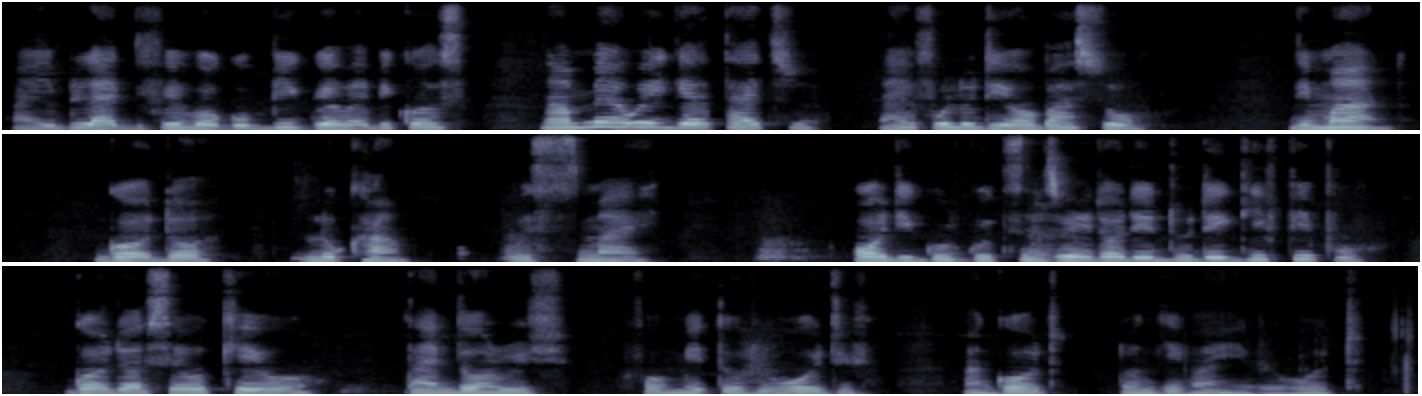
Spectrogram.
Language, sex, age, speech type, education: Nigerian Pidgin, female, 60+, spontaneous, tertiary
